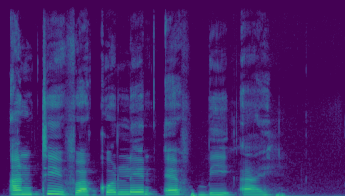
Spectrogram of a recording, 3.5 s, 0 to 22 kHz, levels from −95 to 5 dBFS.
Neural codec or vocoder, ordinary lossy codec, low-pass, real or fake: none; none; none; real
